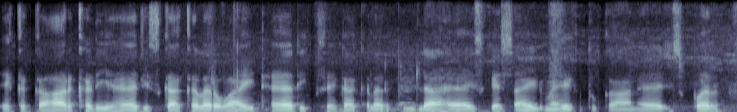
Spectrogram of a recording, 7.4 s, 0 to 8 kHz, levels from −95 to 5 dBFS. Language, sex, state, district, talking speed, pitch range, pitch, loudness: Hindi, male, Jharkhand, Deoghar, 180 wpm, 115-120 Hz, 120 Hz, -19 LUFS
